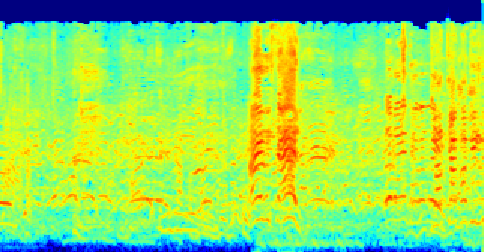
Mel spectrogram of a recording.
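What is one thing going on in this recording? A crowd of men and women talks and shouts loudly outdoors.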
